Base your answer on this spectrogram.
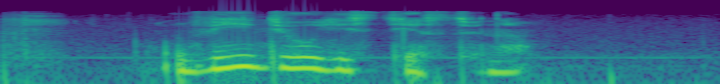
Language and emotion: Russian, neutral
